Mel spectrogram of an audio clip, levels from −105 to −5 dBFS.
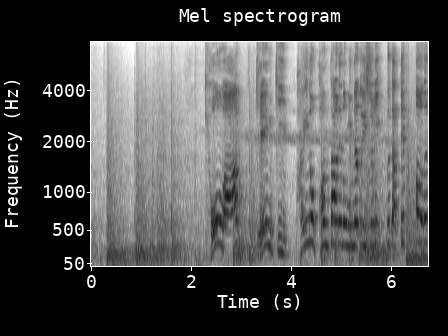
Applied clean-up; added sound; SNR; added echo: none; Fireworks; 8 dB; reverberation time 0.3 s.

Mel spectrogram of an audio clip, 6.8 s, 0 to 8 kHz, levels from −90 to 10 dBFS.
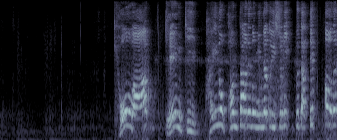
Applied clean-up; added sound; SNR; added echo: neural separator model SepFormer DNS4.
